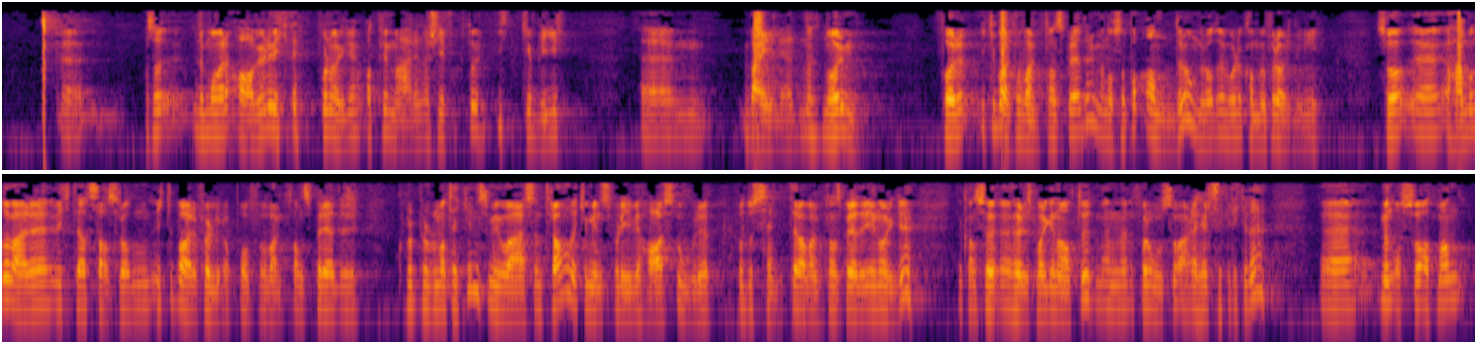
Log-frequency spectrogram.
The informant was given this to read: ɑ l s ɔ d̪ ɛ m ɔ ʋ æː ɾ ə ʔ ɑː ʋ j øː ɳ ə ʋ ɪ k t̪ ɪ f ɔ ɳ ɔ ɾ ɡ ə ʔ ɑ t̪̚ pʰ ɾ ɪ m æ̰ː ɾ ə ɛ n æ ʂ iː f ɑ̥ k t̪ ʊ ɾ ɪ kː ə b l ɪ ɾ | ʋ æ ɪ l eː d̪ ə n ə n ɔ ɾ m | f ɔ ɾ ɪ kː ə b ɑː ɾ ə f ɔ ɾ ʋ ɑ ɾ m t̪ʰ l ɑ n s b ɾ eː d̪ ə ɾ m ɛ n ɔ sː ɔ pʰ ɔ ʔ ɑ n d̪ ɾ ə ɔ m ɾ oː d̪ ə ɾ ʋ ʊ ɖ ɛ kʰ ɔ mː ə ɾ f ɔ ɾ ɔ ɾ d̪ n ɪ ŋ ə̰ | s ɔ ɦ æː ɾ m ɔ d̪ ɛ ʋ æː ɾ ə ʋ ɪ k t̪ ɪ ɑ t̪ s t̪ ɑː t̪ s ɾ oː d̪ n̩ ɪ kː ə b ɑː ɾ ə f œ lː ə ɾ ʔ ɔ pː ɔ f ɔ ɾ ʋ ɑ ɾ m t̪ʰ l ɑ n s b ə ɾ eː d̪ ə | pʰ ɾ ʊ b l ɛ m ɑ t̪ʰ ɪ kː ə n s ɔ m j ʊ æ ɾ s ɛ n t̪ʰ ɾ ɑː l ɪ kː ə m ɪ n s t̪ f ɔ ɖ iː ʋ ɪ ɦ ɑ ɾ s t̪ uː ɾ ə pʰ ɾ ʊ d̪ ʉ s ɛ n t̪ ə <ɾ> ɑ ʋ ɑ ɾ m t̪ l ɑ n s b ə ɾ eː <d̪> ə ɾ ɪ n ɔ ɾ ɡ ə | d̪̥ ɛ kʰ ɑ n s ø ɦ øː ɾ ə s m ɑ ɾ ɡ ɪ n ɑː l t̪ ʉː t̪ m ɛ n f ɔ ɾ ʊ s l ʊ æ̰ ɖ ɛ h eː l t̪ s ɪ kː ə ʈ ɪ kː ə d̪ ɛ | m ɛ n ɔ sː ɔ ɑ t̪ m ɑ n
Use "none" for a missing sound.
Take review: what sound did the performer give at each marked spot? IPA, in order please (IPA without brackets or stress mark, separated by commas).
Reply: ɾ, d̪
